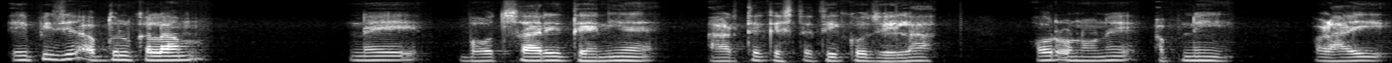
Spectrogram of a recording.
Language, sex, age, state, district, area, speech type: Hindi, male, 45-60, Rajasthan, Jodhpur, rural, spontaneous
